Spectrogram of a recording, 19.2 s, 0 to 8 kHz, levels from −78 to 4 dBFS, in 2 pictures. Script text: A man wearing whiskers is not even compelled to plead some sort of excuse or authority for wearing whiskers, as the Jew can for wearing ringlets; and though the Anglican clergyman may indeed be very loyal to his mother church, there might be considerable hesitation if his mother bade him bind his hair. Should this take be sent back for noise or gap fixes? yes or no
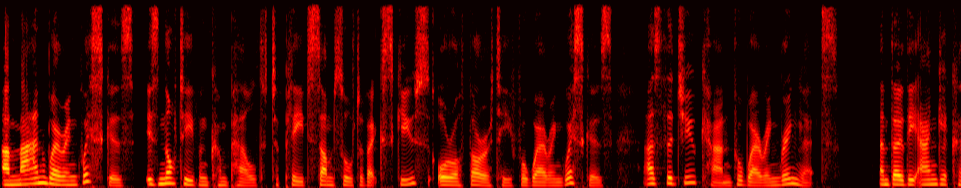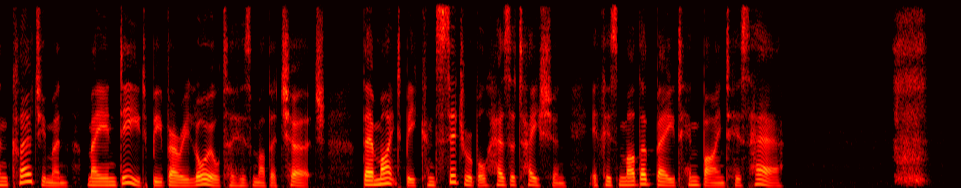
yes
